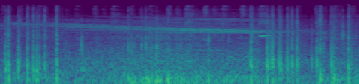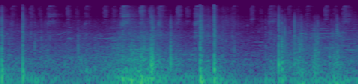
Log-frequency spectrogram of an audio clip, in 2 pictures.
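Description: Aerial fireworks display: a dense run of bangs and crackling from shells bursting, close together throughout. A high whistle slides slowly down in pitch over the first three seconds or so.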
